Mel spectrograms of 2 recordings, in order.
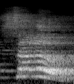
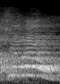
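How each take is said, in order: First: It is said flatly, without a smile. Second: It is said cheerfully, while laughing.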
